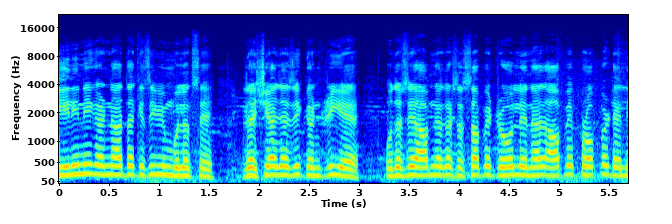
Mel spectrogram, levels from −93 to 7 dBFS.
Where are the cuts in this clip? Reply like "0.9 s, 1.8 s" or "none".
1.7 s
